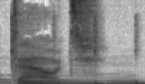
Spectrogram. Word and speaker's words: doubt: is that loaded maybe element of doubt oh a silent b very good okay accumulate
